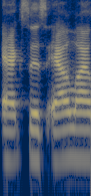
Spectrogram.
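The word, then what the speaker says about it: AccessAlly: access Ali excess Illinois I thought it was Ali at first it's like access Ally like an ally as a friend yeah I've struggled and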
